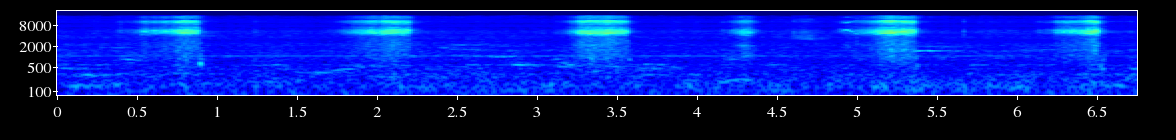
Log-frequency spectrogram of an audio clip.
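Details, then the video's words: Sezen the pug snoring loudly, a steady series of raspy, hissing snores coming roughly every second and a bit, each a short breathy burst, with faint background hum. "Snoring Pug"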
